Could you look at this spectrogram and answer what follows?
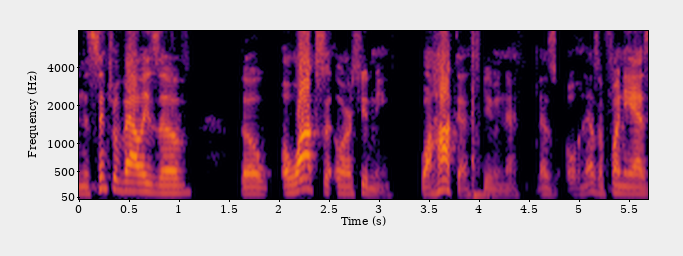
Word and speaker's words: Oaxaca: Let me tell you what it actually, it's Oaxaca. That's how you actually pronounce that name, Oaxaca. But it does not look like that.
